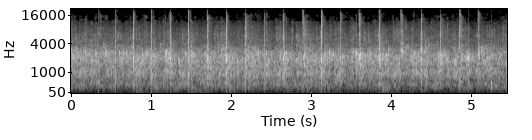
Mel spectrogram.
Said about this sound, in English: There's a list of those people in your folder, but I would like all of you who are on the committee to please stand up and let's give them a round of applause. Come on, don't be shy.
